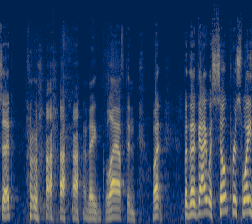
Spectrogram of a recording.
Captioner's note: laughs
